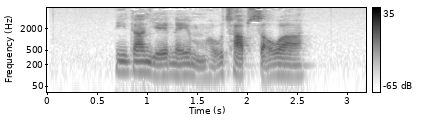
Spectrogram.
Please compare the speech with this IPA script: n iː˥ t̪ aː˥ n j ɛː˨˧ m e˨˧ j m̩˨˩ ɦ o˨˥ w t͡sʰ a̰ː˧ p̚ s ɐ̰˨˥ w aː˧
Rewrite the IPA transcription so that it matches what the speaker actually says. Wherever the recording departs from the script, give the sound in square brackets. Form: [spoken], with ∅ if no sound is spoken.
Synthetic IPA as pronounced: n iː˥ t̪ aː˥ n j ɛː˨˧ [n] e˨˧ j m̩˨˩ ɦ o˨˥ w t͡sʰ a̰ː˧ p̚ s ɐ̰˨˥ w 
